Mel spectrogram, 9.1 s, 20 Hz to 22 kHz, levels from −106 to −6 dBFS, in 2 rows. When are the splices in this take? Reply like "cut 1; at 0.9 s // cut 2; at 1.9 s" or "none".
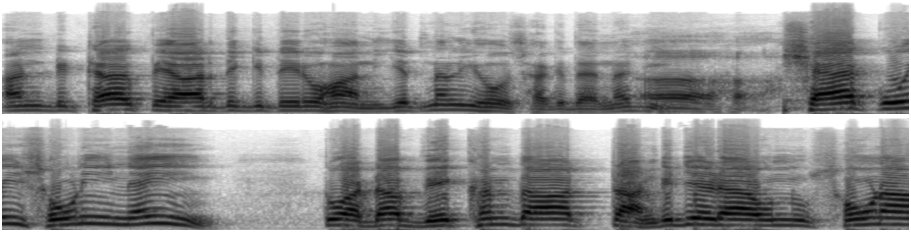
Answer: cut 1; at 3.9 s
